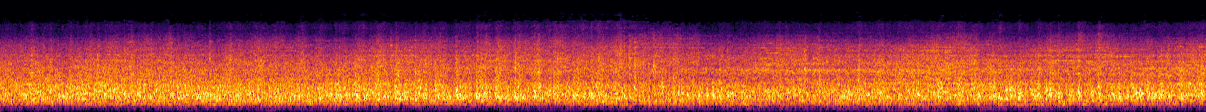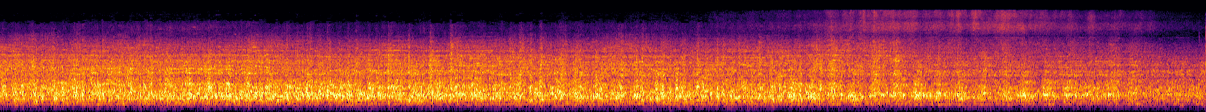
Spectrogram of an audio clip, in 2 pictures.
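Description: Freight train tank cars rolling past close by: a steady rumble and rattle of steel wheels and trucks on the rails, fading slightly near the end.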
